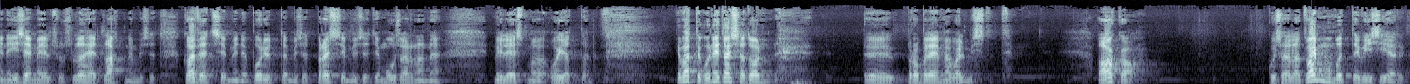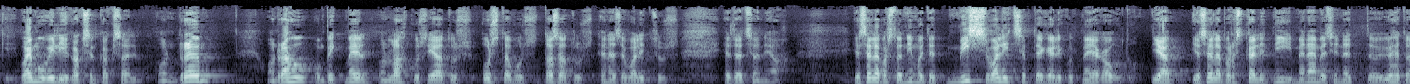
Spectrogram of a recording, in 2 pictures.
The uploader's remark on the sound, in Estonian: Audio salvestus koosolekult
